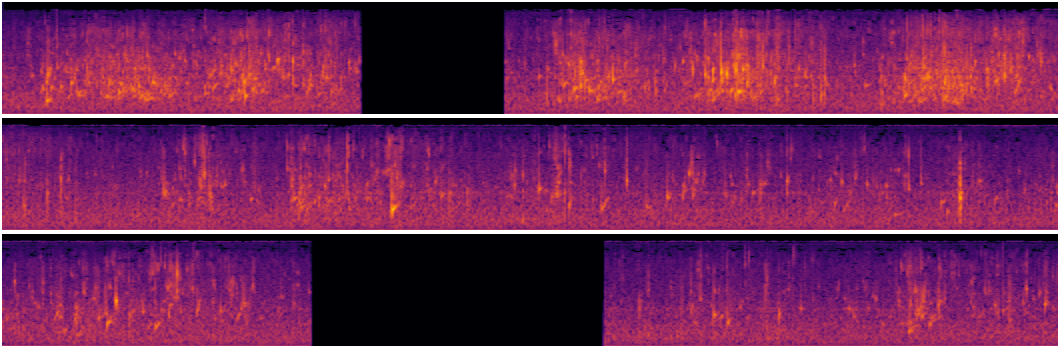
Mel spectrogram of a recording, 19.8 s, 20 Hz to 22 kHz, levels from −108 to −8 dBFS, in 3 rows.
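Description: A recording of everyday sounds with two rebuffering stalls, at 2.23 to 3.14 s and 15.12 to 16.96 s, adding about 0.9 s and 1.8 s of silence. Unlike a dropout, playback resumes exactly where it stopped, so nothing is lost.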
